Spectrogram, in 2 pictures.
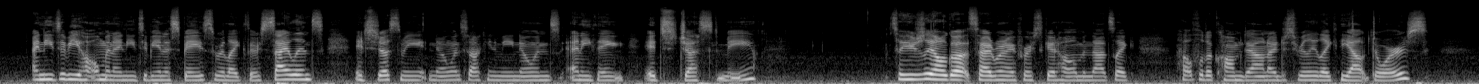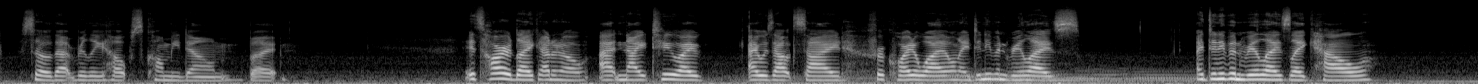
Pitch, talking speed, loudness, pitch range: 200 Hz, 185 wpm, -19 LUFS, 190-215 Hz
